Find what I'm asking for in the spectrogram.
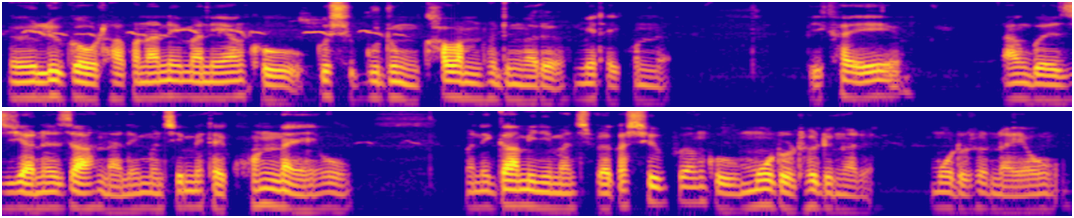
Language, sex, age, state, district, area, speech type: Bodo, male, 18-30, Assam, Udalguri, rural, spontaneous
